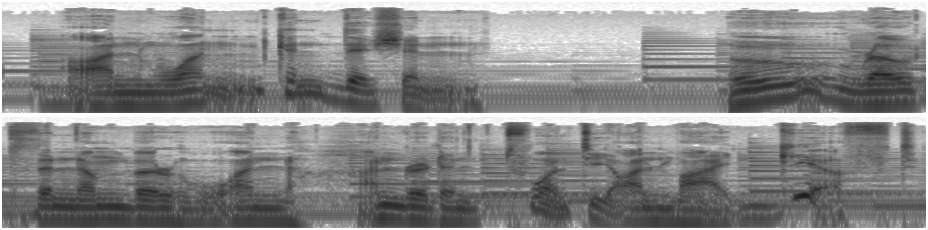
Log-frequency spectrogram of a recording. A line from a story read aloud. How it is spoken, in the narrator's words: John grinned and said slowly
